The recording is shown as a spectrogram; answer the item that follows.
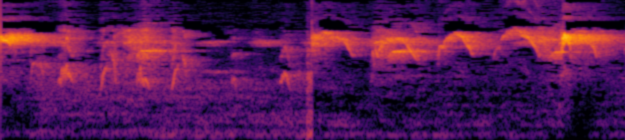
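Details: Ruby-cheeked sunbird, stirred up and seeking rivals, gives high thin twitters followed by a series of looping, wavering whistled notes.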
